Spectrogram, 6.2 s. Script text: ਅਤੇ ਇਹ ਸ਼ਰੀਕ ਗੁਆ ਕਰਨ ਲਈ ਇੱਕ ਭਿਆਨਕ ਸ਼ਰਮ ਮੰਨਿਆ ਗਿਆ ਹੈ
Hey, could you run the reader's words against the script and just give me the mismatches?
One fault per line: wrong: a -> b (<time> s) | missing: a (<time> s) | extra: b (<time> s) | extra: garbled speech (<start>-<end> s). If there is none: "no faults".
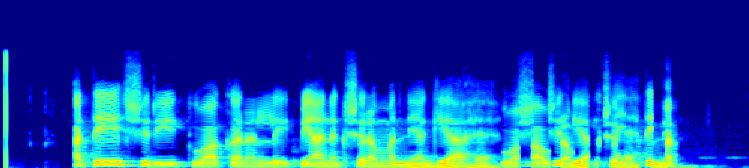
missing: ਇੱਕ (2.4 s)
extra: garbled speech (4.2-5.7 s)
